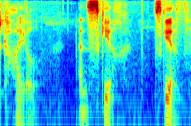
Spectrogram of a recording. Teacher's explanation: as if spelled with a K but also then as now the Irish even had the hard sound before front vowels the C is pronounced like a K in venerable Irish words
